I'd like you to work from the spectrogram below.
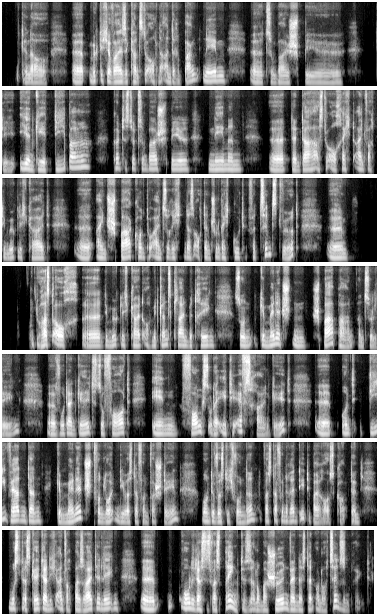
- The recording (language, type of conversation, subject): German, advice, Wie kann ich meine Ausgaben reduzieren, wenn mir dafür die Motivation fehlt?
- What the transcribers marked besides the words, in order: drawn out: "Beispiel"; other background noise; "Sparplan" said as "Sparpan"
